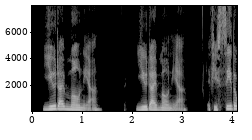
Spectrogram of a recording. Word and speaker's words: eudaimonia: It's called eudaimonia. Eudaimonia. If you see the word and you try to pronounce it, you'll get tripped up.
